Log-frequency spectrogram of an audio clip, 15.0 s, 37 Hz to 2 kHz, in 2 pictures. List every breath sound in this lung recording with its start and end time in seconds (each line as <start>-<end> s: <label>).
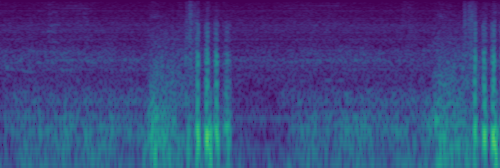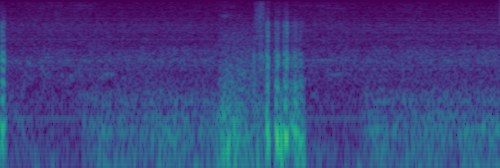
2.17-2.87 s: inhalation
2.87-4.07 s: exhalation
6.50-7.09 s: inhalation
7.09-8.32 s: exhalation
10.78-11.40 s: inhalation
11.40-12.94 s: exhalation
